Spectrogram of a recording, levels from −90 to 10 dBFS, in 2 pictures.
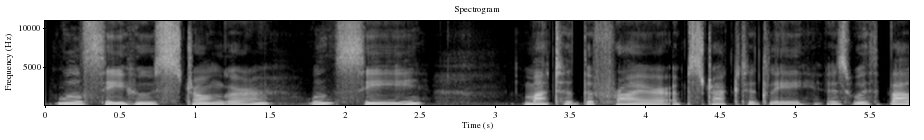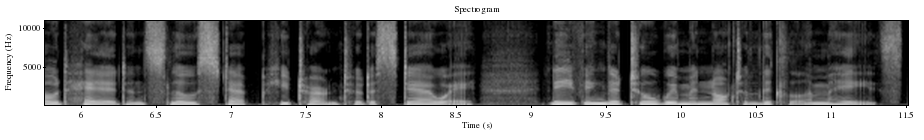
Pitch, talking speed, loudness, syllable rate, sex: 205 Hz, 155 wpm, -18 LUFS, 4.5 syllables/s, female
